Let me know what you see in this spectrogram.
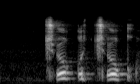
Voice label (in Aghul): "чIукь-чIукь", Aghul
